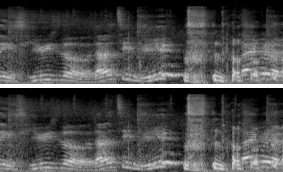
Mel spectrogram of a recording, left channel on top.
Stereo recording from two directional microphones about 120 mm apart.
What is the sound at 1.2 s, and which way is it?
Speech, centre (ahead or behind).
